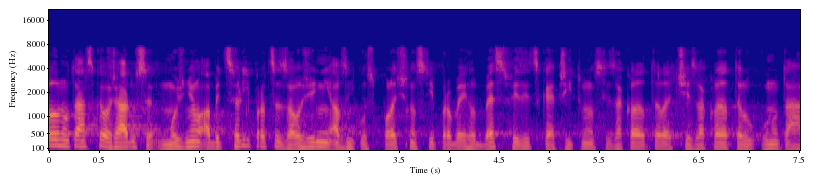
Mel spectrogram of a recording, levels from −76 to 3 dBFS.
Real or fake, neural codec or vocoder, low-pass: real; none; 7.2 kHz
